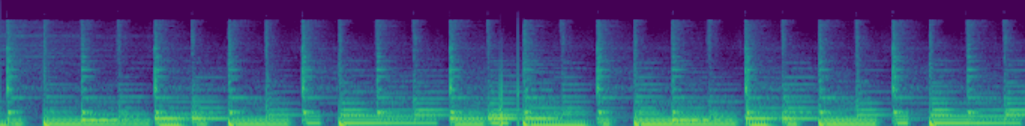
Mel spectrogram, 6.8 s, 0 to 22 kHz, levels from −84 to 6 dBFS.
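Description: Loud pops at 3.33–3.48 s (two in quick succession) and 4.98–5.01 s, the first pair well above the sound and the second somewhat less, likely from a sudden voltage step, such as a switch, static or a driver glitch, while the sound carries on underneath.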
